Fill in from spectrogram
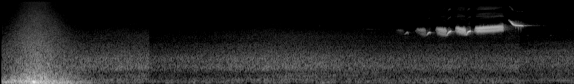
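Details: A Golden-cheeked Warbler beside a busy road just outside Austin, Texas gives a short, high, buzzy song of several quick notes climbing to a thin final note, over steady traffic rumble and an opening thump.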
